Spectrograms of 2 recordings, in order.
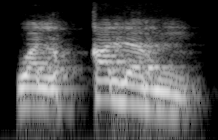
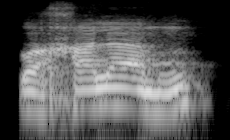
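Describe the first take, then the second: First: The word begins with a deep q sound. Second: The word begins with a raspy kh sound. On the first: The speaker calls it right. "but it's qa" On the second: The speaker calls it wrong. "It's like you're saying kha"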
